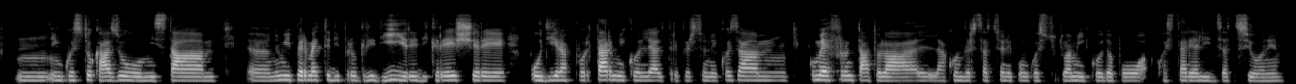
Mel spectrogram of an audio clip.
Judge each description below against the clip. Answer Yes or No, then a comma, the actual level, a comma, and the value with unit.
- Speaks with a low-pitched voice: No, medium, 185 Hz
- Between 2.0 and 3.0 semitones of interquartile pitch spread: No, narrow, 1.4 semitones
